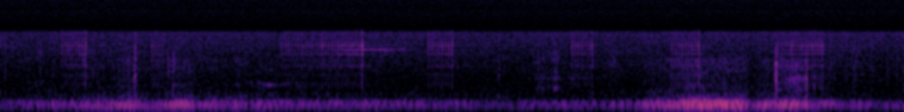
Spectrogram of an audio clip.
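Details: Domestic cat purring while a kitten plays with a big adult cat: a steady low rumble throughout that swells louder near the end, with scattered soft rustles and light taps from play.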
